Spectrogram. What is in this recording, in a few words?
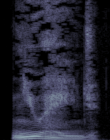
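"new age", British English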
